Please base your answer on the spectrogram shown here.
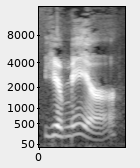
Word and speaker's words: Ymir: Then I said in the show, and I'm like, all right, Emir, because I know there's like another name, like the name Yvonne, but it's spelled Yvonne.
